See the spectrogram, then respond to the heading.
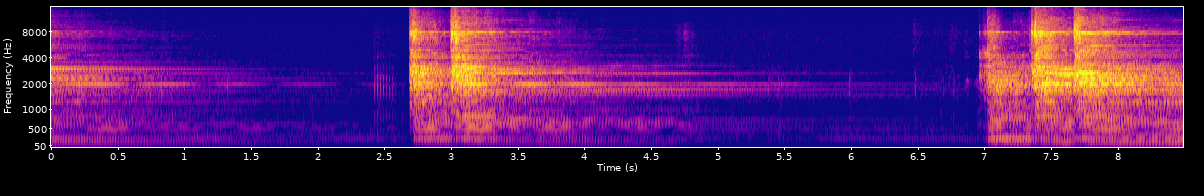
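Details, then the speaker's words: Fender Blues Deville tube guitar amp built 1993–96 with 12AX7 preamp tubes, fixed bias; guitar strums come through harsh, fuzzy and thin with a buzzy edge, amp should be much louder, possibly a major problem; distorted weak output, cause not found. "That is a really dreadful sound. Not only because it sounds terrible, it could be indicative of a major problem."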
